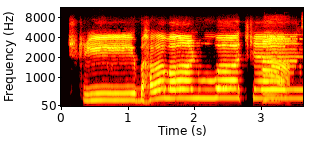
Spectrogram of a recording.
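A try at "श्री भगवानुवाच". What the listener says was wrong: See what happens with all the South Indians? The ga is becoming ha, not bah, not her. Bhaga. Shri Bhagavanuvacha.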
